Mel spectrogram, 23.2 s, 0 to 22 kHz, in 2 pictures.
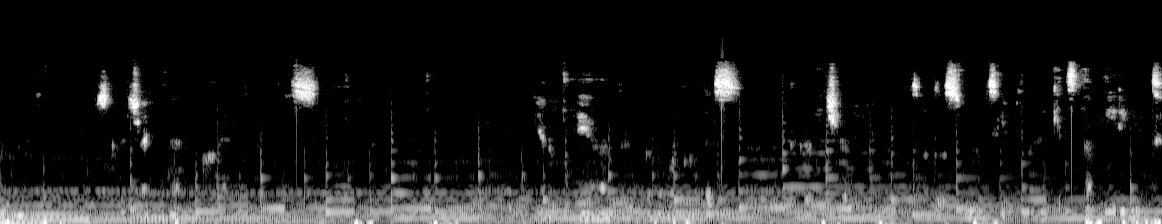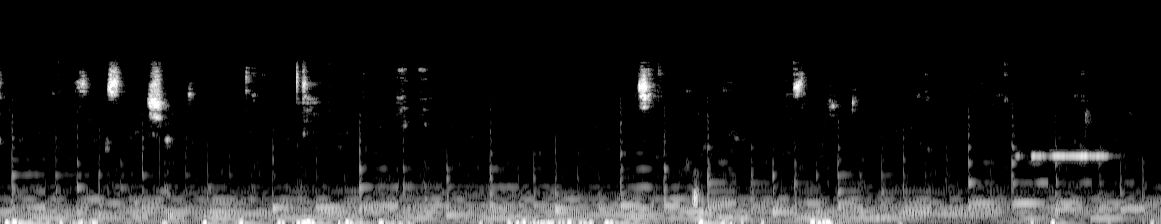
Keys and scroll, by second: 13.7 space.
